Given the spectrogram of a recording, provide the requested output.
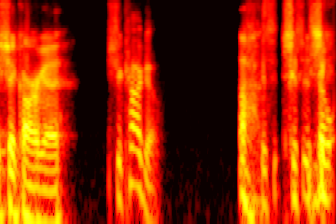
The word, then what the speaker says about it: Chicago: not chumsky okay and it's also Chicago not chicargo I I flat out refuse to ever say it with without the r it absolutely has an r in it I was watching the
